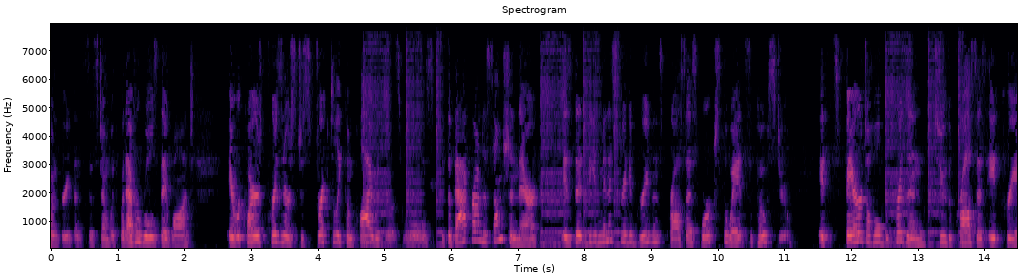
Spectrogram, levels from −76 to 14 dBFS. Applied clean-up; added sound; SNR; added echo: none; Fart; 16 dB; none.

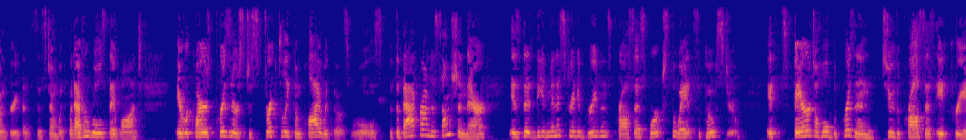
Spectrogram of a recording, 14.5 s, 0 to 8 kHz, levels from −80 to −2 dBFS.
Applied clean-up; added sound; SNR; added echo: none; none; none; none.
